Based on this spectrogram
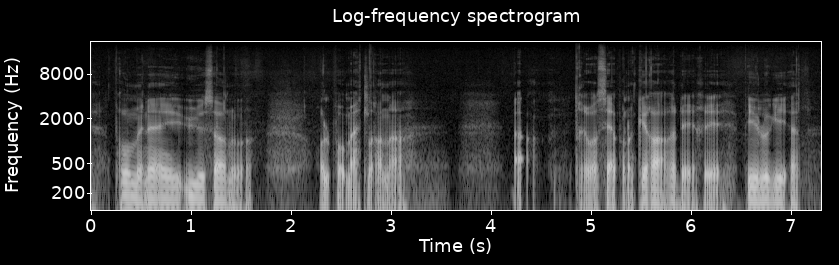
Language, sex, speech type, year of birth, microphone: Norwegian, male, spontaneous, 1991, Sennheiser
